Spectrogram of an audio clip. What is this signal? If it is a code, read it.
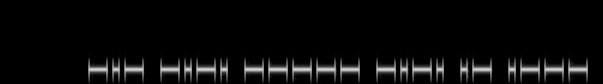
Morse code, heard as a keyed tone, about 20 wpm, 700 Hz. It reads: KC0CAJ
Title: Speed Racing - USA 2x3 Call Signs 20wpm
